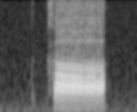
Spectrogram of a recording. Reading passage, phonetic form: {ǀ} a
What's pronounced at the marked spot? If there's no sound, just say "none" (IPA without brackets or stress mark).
k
